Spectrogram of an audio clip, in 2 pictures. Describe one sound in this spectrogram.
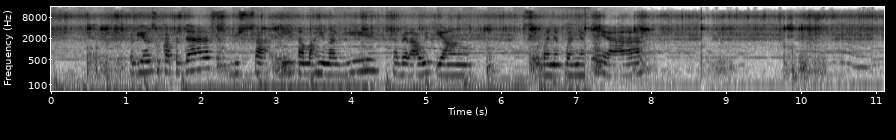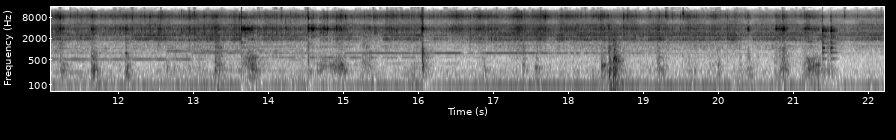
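A metal spatula scrapes and stirs rice in a pan.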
